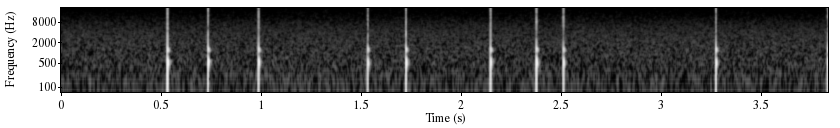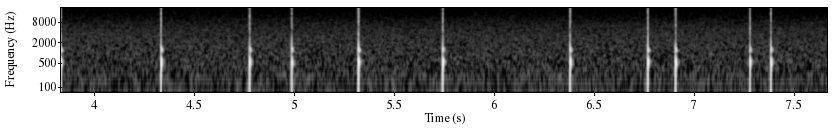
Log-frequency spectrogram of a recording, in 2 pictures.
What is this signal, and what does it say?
Irregular taps on a table. There is no code.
